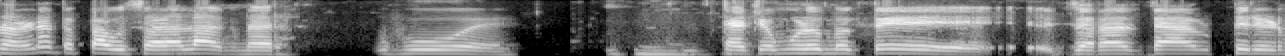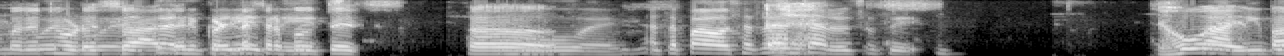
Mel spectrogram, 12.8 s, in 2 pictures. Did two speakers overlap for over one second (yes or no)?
yes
